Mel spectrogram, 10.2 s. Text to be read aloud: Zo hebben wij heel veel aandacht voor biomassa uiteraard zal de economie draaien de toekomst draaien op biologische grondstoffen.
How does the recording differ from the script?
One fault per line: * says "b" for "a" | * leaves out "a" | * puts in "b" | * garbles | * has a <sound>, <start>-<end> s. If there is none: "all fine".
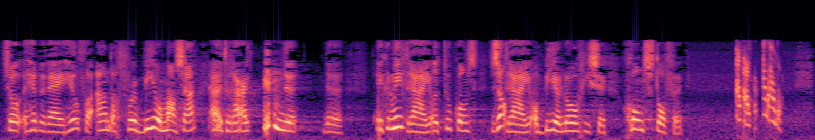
* has a chirp, 9.2-9.8 s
